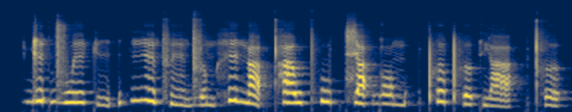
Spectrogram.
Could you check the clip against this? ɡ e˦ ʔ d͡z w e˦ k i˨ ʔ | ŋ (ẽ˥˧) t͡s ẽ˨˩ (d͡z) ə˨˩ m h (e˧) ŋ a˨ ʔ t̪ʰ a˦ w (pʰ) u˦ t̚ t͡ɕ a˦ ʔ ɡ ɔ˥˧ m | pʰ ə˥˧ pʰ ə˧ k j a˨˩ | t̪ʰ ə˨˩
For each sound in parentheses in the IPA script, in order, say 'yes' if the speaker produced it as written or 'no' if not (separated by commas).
yes, yes, no, yes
